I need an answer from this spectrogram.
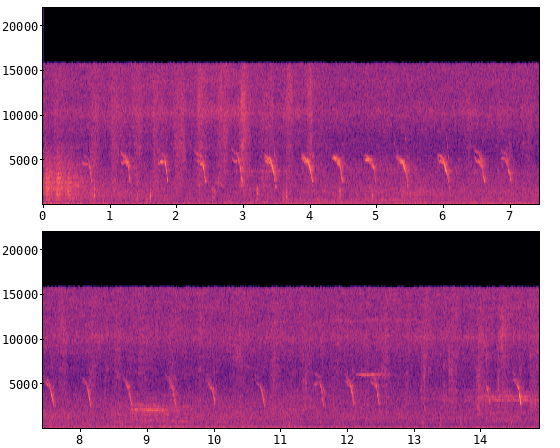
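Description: A small bird calling over and over: short high notes that slide downward, two to three a second, growing sparser after about ten seconds. A steady low rumble runs underneath.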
